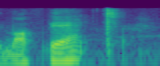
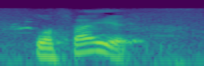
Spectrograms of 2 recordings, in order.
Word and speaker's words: Lafayette: episode prank uh-huh l-a-f-a-y-e-t-t-e well the french version would be locked back yes but the tennessee vision version is le fayette play it like lafayette say it like lafayette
